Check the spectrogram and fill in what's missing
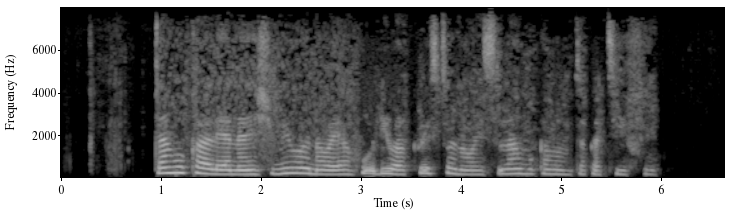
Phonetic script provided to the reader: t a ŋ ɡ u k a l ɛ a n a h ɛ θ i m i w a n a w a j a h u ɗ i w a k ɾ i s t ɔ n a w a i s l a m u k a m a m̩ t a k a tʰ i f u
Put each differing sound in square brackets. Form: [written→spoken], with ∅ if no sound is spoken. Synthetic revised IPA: t a ŋ ɡ u k a l ɛ a n a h ɛ [θ→ʃ] i m i w a n a w a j a h u ɗ i w a k ɾ i s t ɔ n a w a i s l a m u k a m a m̩ t a k a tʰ i f u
